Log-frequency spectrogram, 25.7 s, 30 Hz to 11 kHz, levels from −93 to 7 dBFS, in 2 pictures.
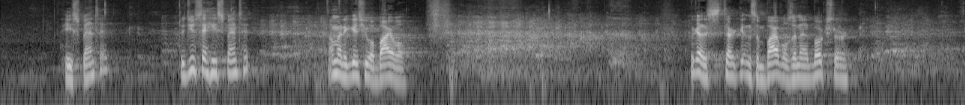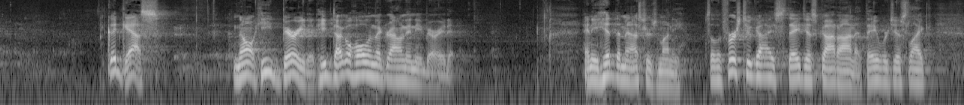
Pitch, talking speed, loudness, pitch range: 140 Hz, 140 wpm, -21 LUFS, 125-170 Hz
